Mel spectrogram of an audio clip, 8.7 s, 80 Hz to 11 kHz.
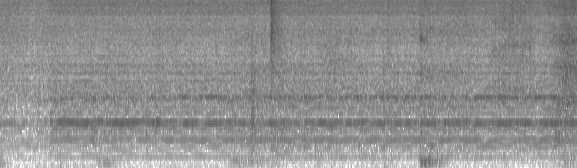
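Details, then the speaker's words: Oil change, key cycled after fitting a new fuel filter: steady electric hum with a faint whine near 1 kHz from the big lift pump. It is priming and filling the new filter normally. "I like to cycle the key, you know, a half a dozen times. You know, you can hear that we got that big lift pump going."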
